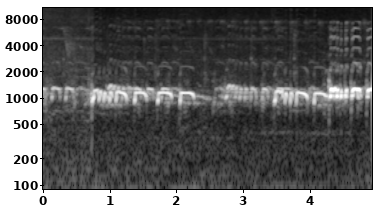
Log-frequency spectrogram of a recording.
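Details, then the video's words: Local zebra dove with a big voice, used as a lure song to provoke other doves into answering; mid-pitched cooing notes in quick stuttering bursts, broken by a long wavering coo and a sharper final phrase. "Perkutut Lokal Gacor Suara Besar Pancingan Burung Perkutut Bikin Langsung Nyaut"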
